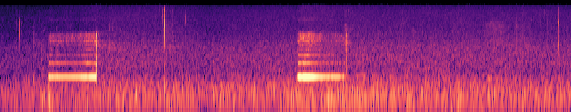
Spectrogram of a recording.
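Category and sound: signal or alarm, telephone call ringing tone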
